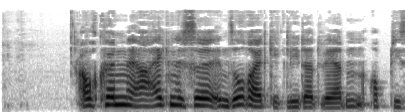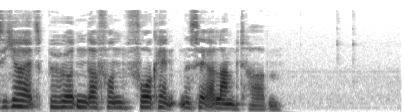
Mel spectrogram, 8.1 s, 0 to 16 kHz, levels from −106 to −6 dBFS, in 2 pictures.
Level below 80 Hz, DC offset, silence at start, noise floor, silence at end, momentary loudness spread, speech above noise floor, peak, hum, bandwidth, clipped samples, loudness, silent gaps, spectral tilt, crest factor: -68 dBFS; under 0.1%; 0.75 s; -74 dBFS; 1.25 s; 14 LU; 55 dB; 0 dBFS; none; 11.5 kHz; under 0.1%; -19 LUFS; none; -6 dB/octave; 20 dB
